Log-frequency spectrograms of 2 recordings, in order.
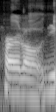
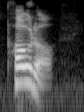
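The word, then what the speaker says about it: Pöltl: I thought it was Potl. Jakob Potl, the Spurs center. There's no R in there.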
